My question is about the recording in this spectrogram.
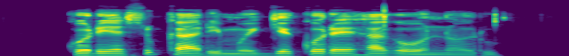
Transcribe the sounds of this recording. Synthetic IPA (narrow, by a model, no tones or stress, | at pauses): koɾeasukaɾimoiɡekoɾɛɦaɣɔnɔɾu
